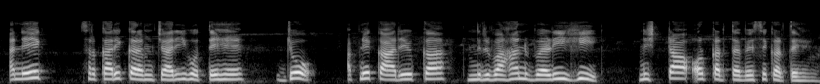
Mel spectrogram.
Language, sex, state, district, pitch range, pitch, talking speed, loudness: Hindi, female, Rajasthan, Jaipur, 220-255 Hz, 240 Hz, 130 wpm, -14 LUFS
